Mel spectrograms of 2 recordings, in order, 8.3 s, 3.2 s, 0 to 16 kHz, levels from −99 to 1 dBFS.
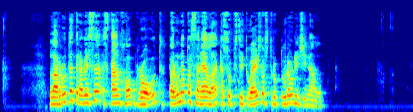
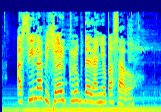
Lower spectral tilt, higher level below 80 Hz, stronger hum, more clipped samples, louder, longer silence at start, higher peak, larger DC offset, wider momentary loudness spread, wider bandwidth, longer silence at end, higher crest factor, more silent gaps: first, -5 dB/octave vs -1 dB/octave; second, -68 dBFS vs -38 dBFS; second, none vs 50 Hz at -35 dBFS; neither; second, -22 LUFS vs -18 LUFS; first, 1 s vs 0.05 s; second, -4 dBFS vs 0 dBFS; neither; about the same, 11 LU vs 10 LU; about the same, 11.5 kHz vs 11.5 kHz; first, 1.85 s vs 0 s; about the same, 20 dB vs 20 dB; neither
